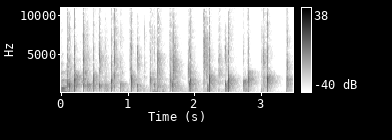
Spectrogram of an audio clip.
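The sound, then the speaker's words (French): A small audience in the studios of Radio Pisalène, during a live broadcast, applauds a singer: a few people clapping in a loose, uneven patter of sharp, crisp claps, fairly loud and steady for several seconds with no music. “Et bravo, on peut l'applaudir bien fort.”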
